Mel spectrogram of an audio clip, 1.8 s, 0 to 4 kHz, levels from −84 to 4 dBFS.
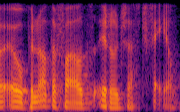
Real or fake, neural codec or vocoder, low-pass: fake; codec, 16 kHz, 1 kbps, X-Codec, WavLM features, trained on Multilingual LibriSpeech; 3.6 kHz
